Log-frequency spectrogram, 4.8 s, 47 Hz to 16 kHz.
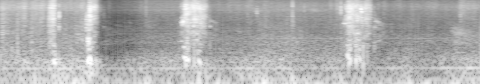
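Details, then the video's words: Red male toy poodle born January 2021 in Japan sneezing: short sharp broadband bursts, about four in under five seconds, the loudest near the middle and end, over a steady low hum. "Sneezing Toy Poodle"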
